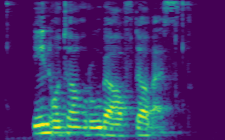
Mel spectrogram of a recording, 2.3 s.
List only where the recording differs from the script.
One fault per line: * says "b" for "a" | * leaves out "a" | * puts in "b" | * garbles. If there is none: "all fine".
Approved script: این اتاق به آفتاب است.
* puts in "رو"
